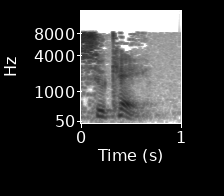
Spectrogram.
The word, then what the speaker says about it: psuche: And that Greek word is psuche. I'll spell it here. The Greek word is P-S-U-C-H-E, psuche.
